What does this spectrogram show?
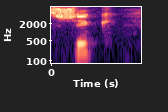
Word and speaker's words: SCHC: So SCHC is pronounced SCHIC.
